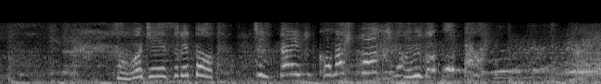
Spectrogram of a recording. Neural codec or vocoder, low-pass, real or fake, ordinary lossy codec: codec, 16 kHz, 1.1 kbps, Voila-Tokenizer; 7.2 kHz; fake; none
